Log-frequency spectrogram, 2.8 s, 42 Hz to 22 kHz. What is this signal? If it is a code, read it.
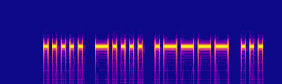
Morse code, heard as a keyed tone, about 27 wpm, 700 Hz. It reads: 561S
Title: Four Challenging Letter-Number Combinations 28wpm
